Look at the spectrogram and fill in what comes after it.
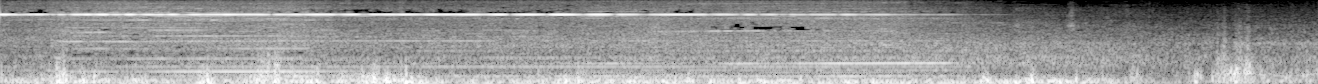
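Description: Freight train coal cars rolling past, with repeated wheel clicks and a high steady wheel squeal that cuts off about five seconds in; the whole sound gets quieter near the end.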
